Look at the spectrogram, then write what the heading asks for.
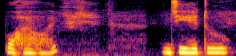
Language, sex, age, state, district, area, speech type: Assamese, female, 18-30, Assam, Dibrugarh, urban, spontaneous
